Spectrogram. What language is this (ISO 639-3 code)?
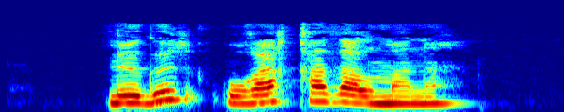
bak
